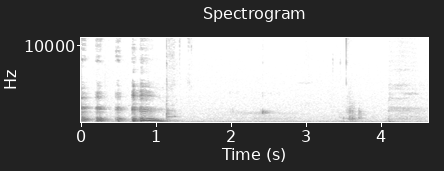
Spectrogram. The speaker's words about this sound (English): Let me grab a sip of my tea for my throat.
